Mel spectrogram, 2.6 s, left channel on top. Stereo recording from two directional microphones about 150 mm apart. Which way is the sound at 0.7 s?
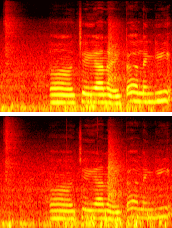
50° left (ahead or behind).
